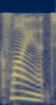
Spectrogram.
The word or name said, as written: client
